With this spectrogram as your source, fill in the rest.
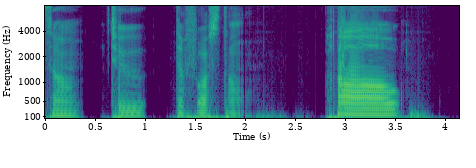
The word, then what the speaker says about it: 好: For example, 好. Its tone is the 3rd tone, but we can practice like this, from the 1st tone to the 4th tone. 好, 好, 好, 好.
